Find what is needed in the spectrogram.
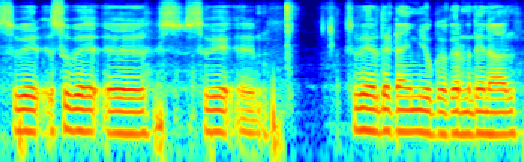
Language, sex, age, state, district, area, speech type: Punjabi, male, 18-30, Punjab, Hoshiarpur, rural, spontaneous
